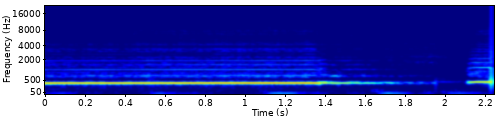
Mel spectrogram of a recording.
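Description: Solo flute-like wind instrument music: one long held note that fades out about one and a half seconds in, leaving a short pause.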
